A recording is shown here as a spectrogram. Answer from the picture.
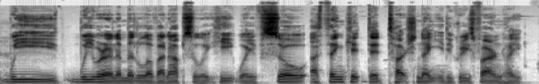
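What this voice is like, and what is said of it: Scottish accent. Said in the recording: “He is a native of Scotland, as you could probably tell. ... a Scottish accent.”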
